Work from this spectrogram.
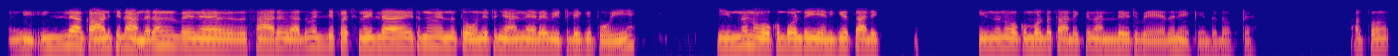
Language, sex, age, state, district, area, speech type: Malayalam, female, 60+, Kerala, Kozhikode, urban, conversation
